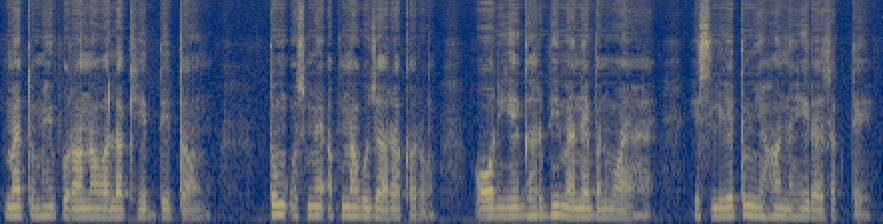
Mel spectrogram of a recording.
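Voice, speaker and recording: A man's voice: mid-range voice, level tone, normal speed, mellow, close to an everyday voice. A man voicing a stern, self-serving elder brother from a village in a story cartoon, speaking matter-of-factly. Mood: stern, dismissive. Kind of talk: Hindi moral-story cartoon dialogue.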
